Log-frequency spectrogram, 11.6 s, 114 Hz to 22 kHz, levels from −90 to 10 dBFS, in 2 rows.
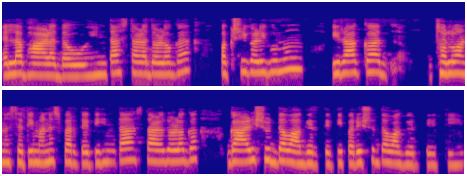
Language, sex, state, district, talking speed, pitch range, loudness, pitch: Kannada, female, Karnataka, Dharwad, 95 wpm, 235-270 Hz, -19 LUFS, 255 Hz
